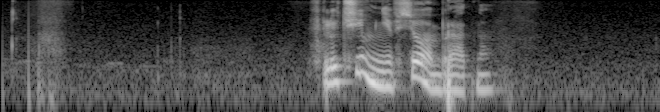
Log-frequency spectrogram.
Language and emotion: Russian, neutral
